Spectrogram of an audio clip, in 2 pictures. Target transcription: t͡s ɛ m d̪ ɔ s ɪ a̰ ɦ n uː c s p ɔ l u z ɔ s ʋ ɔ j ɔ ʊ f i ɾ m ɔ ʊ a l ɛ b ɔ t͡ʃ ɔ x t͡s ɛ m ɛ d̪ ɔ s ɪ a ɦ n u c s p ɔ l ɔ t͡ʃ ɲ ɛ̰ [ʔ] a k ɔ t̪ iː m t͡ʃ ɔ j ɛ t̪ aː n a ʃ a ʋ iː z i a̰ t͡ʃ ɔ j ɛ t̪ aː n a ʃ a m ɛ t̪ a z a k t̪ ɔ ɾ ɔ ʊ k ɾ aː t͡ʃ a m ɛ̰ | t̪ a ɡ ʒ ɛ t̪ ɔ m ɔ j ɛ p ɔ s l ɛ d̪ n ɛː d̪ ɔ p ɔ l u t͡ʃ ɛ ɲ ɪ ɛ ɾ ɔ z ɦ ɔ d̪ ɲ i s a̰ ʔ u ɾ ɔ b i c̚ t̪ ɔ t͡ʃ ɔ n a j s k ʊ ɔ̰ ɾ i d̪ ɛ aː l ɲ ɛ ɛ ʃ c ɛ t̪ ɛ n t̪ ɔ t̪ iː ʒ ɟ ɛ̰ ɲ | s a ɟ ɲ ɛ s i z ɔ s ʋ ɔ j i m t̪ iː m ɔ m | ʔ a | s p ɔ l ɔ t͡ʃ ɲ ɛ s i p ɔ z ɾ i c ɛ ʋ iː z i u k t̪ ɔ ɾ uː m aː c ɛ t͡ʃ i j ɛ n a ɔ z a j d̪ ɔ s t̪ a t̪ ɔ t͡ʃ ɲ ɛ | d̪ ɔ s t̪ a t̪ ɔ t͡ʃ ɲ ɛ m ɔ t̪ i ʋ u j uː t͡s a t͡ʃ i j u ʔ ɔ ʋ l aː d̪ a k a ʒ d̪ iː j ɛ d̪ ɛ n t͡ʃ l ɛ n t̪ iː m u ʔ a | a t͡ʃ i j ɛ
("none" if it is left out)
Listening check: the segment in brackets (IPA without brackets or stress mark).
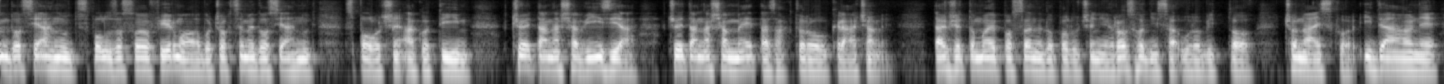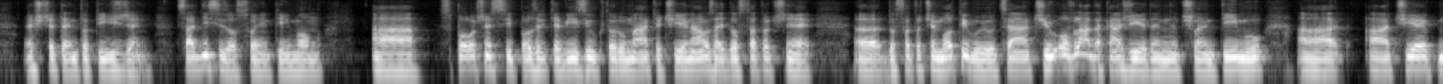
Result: ʔ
